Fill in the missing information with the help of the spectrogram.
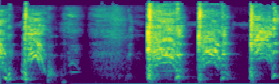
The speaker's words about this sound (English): I can just die. I can just die on mic. I'm so sick of coughing.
